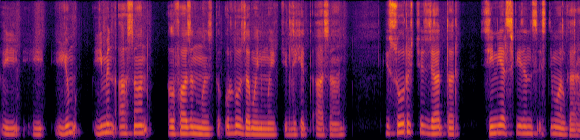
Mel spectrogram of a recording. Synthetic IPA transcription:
jum | jiminaːsaːn | ɐlfaːzɐnmɐnzt̪ɨ̰uɾd̪uːzɐbɐːnmɐnt͡ʃʰilikʰet̪aːsaːn | jisoːɾɐʃt͡ʃʰizʲjaːd̪̚t̪ɐɾ | siːnijɐɾsi̥ʈiːzɐnsist̪iːmaːlkɐɾɐ̃ː

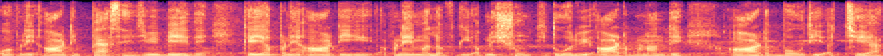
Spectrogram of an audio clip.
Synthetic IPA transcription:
oːəpɳḛːʔaːʈiːpɛːsẽãːd͡ʒbiːbeːd͡ʒd̪eː | keəpɳeːʔaːʈiːə̰pɳeːmət̪ləbkiə̰pɳeːʃʊ̃ːŋkiːt̪oːɾʋiːʔaːɾʈbənãːnd̪eː | aːɾʈbɔːʊt̪ɦḭːʔə̰tːʃʰeːɛː

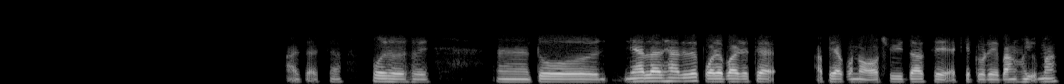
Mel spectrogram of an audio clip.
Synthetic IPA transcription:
a̰tsʰa̰a̰sʰa | hojɦojɦoj | t̪o | naladʱɛad̪et̪ɛpɔɹɛbaɹdet̪ʰɛ | a̰pɛjakɔnɔɔsubid̪ʱaːsɛɛ̰kkʰɛtɔɹɛbaŋɦojṵma

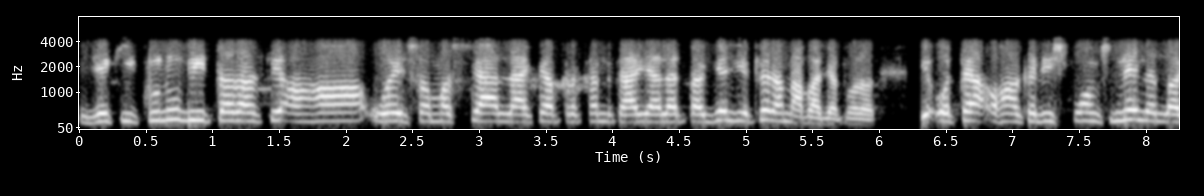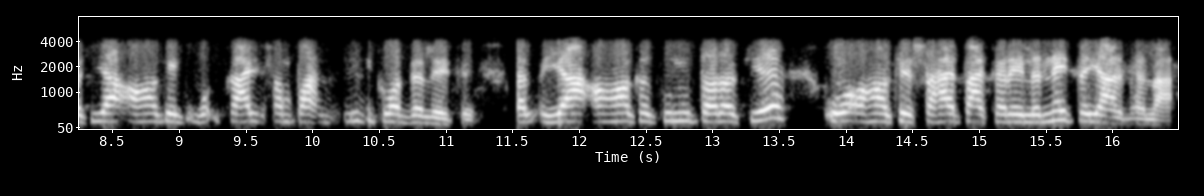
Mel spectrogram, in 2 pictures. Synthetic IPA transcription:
d͡ʒekikonubʱit̪əɾəɦkeəɦãoisəməsjalakepɾəkʰə̃nd̪kaɾialat̪ɔɡeliepʰeɾɦəmɾabad͡ʒapəɾək | keʔot̪eəɦãkeɾispɔnsnɛjleləkjaʔəɦãkekajsəmpannikɔɾd̪elɛt̪ʰ | t̪ɔjaʔəɦãkekonut̪əɾəɦkeoəɦãkesəɦajt̪akəɾelenɛjt̪əjaɾbʱela̰

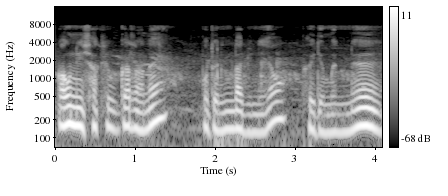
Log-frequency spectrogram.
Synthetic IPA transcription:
ɡawnisak̚sɯɡaɾana | b̥ɔdɯnɯnlabinajaw | pʰɯjdɯmɯnːɯ

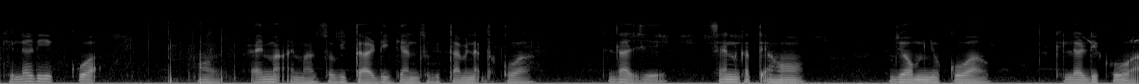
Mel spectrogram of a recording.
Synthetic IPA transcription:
kʰilaɖikː | ɔwa̰ʔ | hɔ̃ | ɾa̰jma̰ʔa̰jmasɔbit̪aɖiɡansɔbit̪amɛna̰ʔd̪akɔwa | d͡ʒɛd̪aʔd͡ʒɛ | sɛnkat̪ɛ̰ʔɦɔ̃ | d͡ʒɔmɲɔkɔwa | kʰilaɖikɔa̰

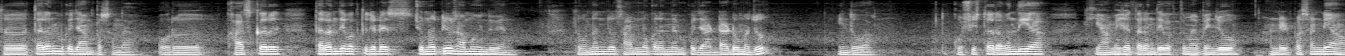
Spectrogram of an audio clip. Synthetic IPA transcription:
t̪ɐt̪ɐɾənɪ̆mũːkʰed͡ʑaːmpɐsə̃nd̪aː | ɔːɾ | xaːskəɾt̪ɐɾə̃nd̪eʋɐkt̪ʊ̆d͡ʑɐɗɦɪ̃t͡ɕʊnɔːt̪ijũs̬aːm̤ũʋĩːn̆d̪ũʋiɦənɪ̆ | t̪ɐʊn̤ənɪ̆d͡ʑosaːmnokɐɾənɪmẽmũːkʰeaɖaːɖʱomɐd͡ʑo | ĩːn̆d̪oaː | t̪ɐkoːʃɪʃt̪aɾɐʋ̤ə̃nd̪iaːkiɦɐmeːʃat̪ɐɾə̃nd̪eʋɐkt̪mẽpɐ̃ɦɪ̃ɲd͡ʑohɐ̃ɳɖɾeːɖpɐɾsə̃ɳʈɖɪjã

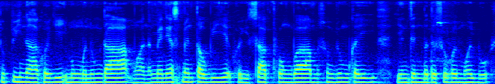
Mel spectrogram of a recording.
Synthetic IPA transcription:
nupinɐɐkʰojɡiːmuŋmɐnuŋdɐmuwanɐmened͡ʒmentːɐwbiɐkʰojɡisak̚tʰoŋbɐmɐsuŋjumkɐj | jeŋd͡ʒinbɐdɐsuɐkʰojmɐhojbu

